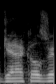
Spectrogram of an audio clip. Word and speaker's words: Gackle: Like Gackles right down there? – Yeah, Gackles kinda. Down there. Rhymes with cackle.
